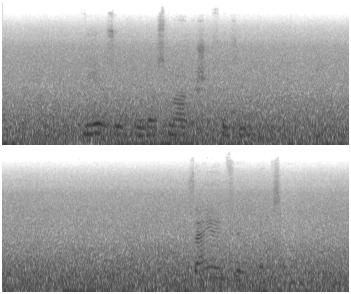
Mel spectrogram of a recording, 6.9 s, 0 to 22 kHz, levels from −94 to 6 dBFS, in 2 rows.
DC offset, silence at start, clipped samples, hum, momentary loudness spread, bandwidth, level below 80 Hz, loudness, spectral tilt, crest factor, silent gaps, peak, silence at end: under 0.1%; 0 s; under 0.1%; none; 5 LU; 14.5 kHz; -30 dBFS; -25 LUFS; -5.5 dB/octave; 14 dB; none; -8 dBFS; 0 s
